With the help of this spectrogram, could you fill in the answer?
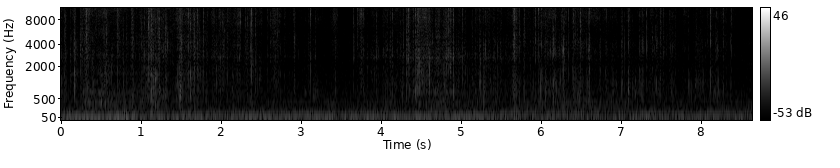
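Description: A small folded, crumpled sheet of white lined notebook paper is crumpled and crinkled by hand, held by fingers with dark painted nails over a wooden surface. Soft, continuous bright crackles and crinkles run throughout, with a few sharper snaps over a faint low hum.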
